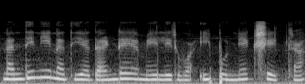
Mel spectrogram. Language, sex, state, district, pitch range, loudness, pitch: Kannada, female, Karnataka, Dakshina Kannada, 220-250 Hz, -14 LUFS, 230 Hz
